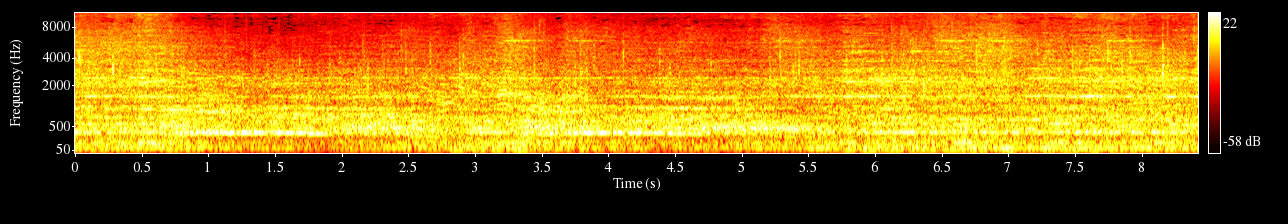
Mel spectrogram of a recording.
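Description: Loud arena loudspeaker sound: a voice over the public-address system mixed with long, droning held tones, over a steady low rumble.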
